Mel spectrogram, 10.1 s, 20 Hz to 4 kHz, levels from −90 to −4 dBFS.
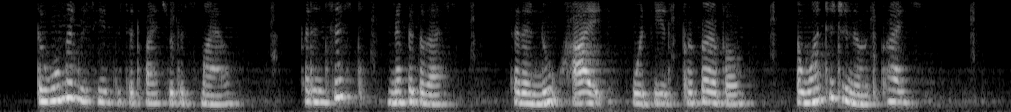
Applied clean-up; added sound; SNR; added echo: neural separator model SepFormer DNS4.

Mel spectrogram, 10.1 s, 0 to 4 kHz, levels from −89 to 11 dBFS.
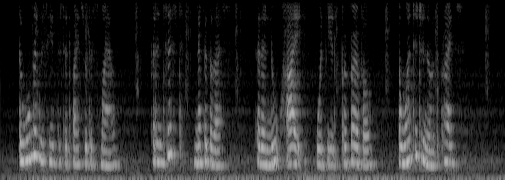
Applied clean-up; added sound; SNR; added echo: none; Clock; 18 dB; reverberation time 0.4 s.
